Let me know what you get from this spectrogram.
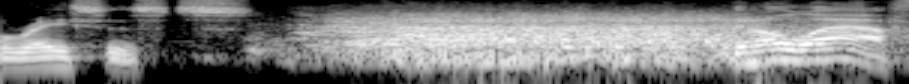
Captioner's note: laughter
